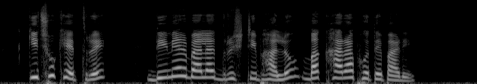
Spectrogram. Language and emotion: Bengali, neutral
